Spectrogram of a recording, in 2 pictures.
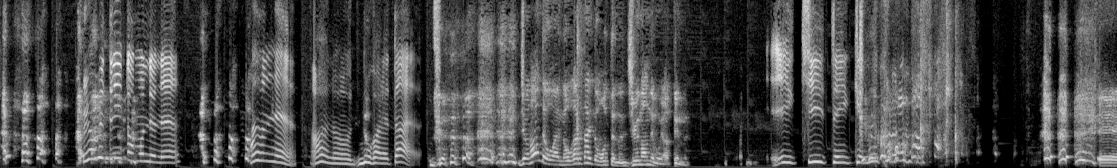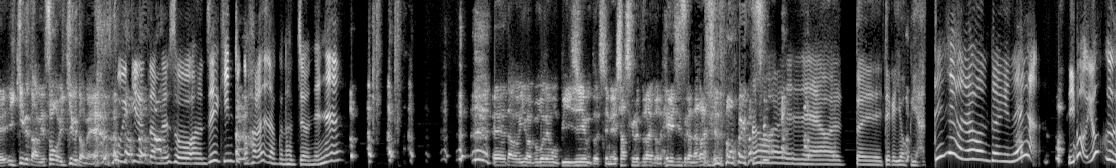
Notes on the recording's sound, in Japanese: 本番組はリモート収録です。収録時環境の影響により、聴き取り辛い部分があります。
